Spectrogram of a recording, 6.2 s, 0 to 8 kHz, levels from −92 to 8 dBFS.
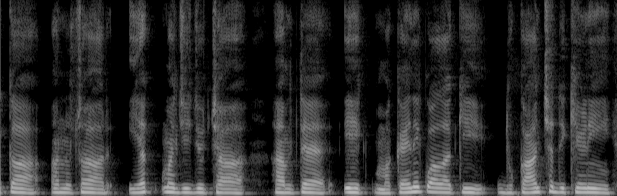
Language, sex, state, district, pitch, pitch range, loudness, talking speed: Hindi, male, Uttarakhand, Uttarkashi, 165 Hz, 150-170 Hz, -27 LUFS, 135 wpm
